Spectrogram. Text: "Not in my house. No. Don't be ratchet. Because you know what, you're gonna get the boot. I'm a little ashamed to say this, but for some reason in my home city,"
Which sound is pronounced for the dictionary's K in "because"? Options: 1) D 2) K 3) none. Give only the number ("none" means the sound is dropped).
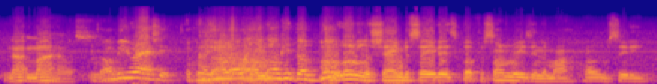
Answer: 3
